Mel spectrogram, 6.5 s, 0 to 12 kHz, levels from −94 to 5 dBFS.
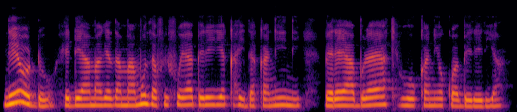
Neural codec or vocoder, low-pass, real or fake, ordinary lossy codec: none; 7.2 kHz; real; Opus, 32 kbps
